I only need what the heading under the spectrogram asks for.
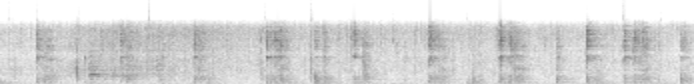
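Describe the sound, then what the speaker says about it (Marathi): Onion and peanuts frying in a pan with a steady sizzle, while a utensil stirs and scrapes them in repeated close clinks and scuffs toward the end, with no voices. "कांदा छान गुलाबी होईपर्यंत आपल्याला शिजवायचा"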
